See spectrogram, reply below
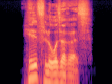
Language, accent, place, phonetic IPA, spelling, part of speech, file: German, Germany, Berlin, [ˈhɪlfloːzəʁəs], hilfloseres, adjective, De-hilfloseres.ogg
- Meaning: strong/mixed nominative/accusative neuter singular comparative degree of hilflos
